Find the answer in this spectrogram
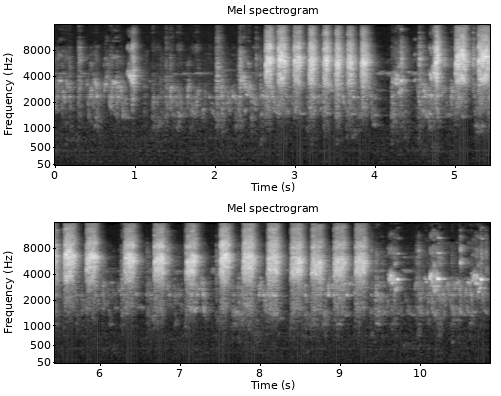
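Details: Parakeet chirping in a fast run of short, harsh, evenly spaced chirps, roughly three per second, with a brief pause in the middle before the rapid series resumes.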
